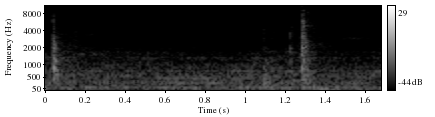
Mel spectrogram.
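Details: 2008 Chevy Impala after replacing the HVAC air door actuator behind the dashboard, which caused the infamous knocking when changing air controls: two soft clicks over faint cabin hum, no knocking or binding; normal actuator operation.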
